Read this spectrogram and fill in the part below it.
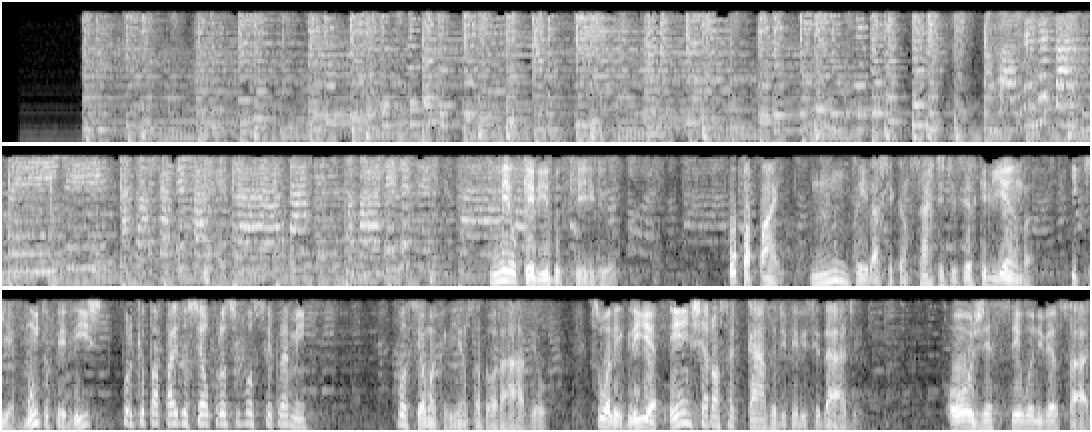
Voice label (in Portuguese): Masculino, Telemensagens Aniversários; Filho Criança; Telemensagens 2017; Aniv Familiar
